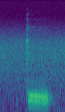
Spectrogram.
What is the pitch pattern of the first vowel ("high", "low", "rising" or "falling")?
low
